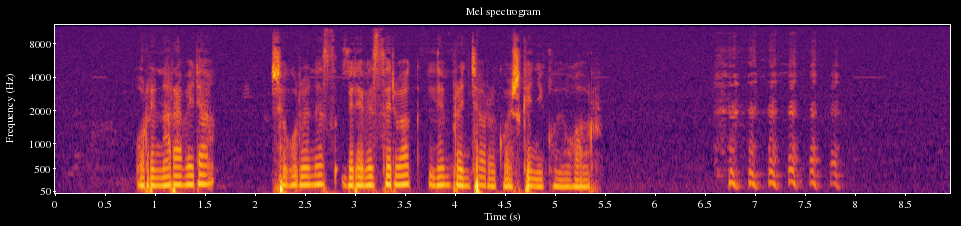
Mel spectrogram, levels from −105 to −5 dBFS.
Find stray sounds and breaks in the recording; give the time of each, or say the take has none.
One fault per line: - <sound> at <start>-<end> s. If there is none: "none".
- laugh at 6.6-7.9 s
